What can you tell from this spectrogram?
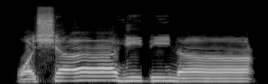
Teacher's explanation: شین کو لمبا کریں گے، الف مدہ ہے، نون کو بھی لمبا کریں گے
